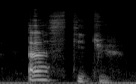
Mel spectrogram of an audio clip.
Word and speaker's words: institut: Ou encore un institut, I-N-S, ins, T-I-T-T-U-T, tu, institut.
